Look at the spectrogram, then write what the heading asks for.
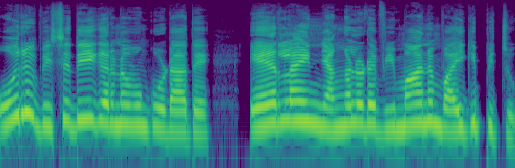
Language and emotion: Malayalam, angry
